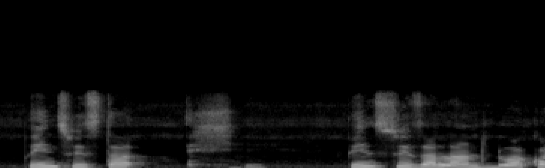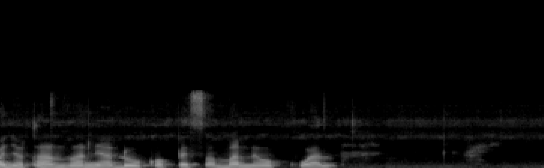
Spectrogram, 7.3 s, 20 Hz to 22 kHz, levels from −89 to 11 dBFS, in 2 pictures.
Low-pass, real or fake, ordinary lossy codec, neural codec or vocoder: 9.9 kHz; fake; none; autoencoder, 48 kHz, 128 numbers a frame, DAC-VAE, trained on Japanese speech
